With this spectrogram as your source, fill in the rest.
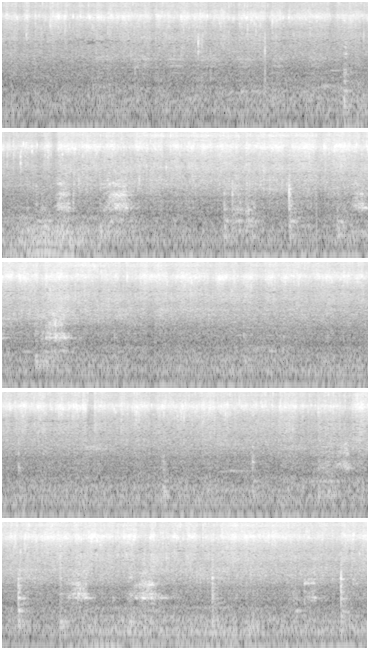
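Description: Potatoes, including yam, frying in a pan, a continuous dense sizzle with repeated scraping strokes of a spatula stirring throughout, close and steady, with no speech.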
